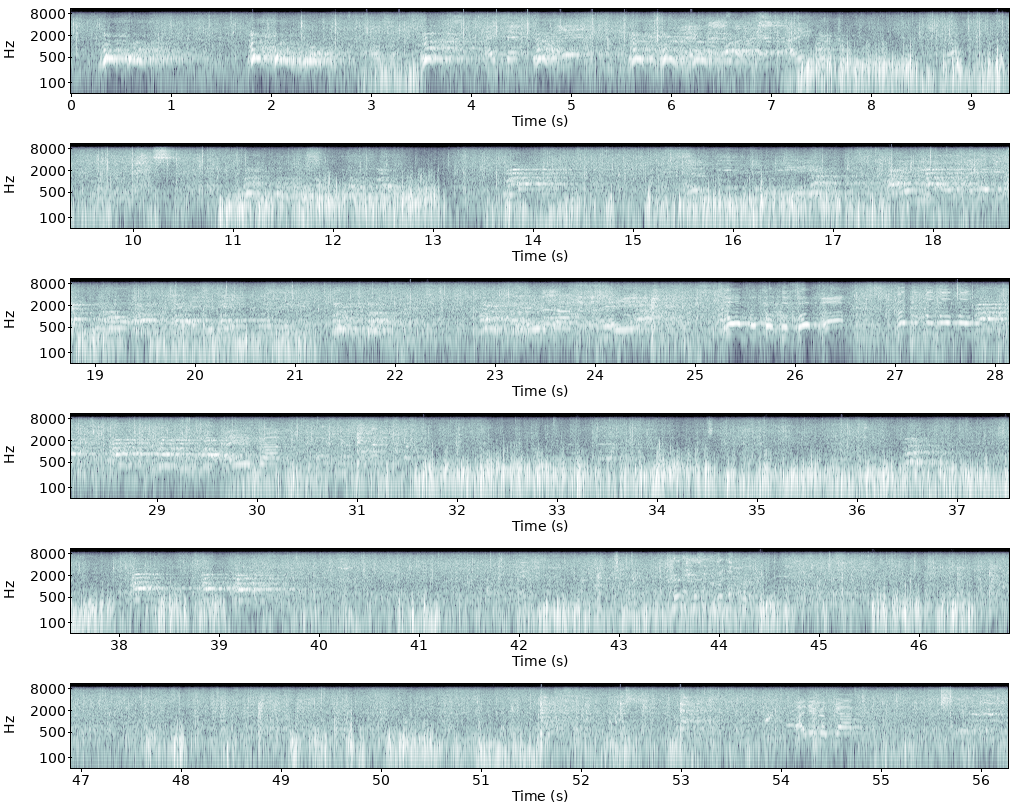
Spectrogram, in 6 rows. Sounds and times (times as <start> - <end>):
Outside, urban or manmade: 0.0 - 56.2
Run: 0.0 - 56.2
Speech: 6.0 - 7.6, 23.2 - 27.9, 53.8 - 54.9.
